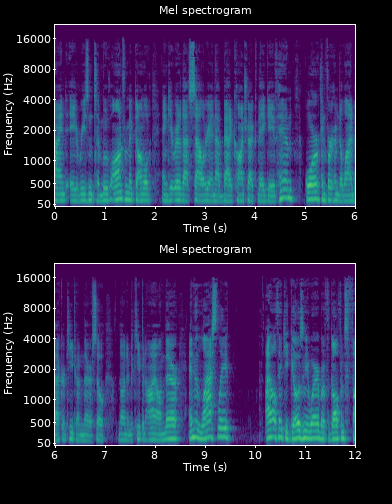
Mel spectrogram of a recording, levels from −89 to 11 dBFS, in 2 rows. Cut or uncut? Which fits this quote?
cut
